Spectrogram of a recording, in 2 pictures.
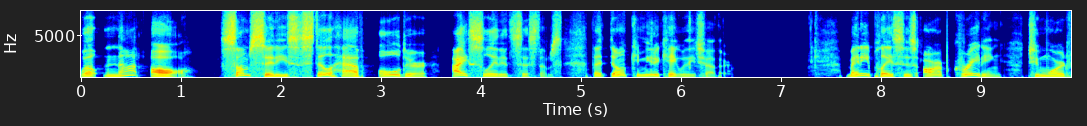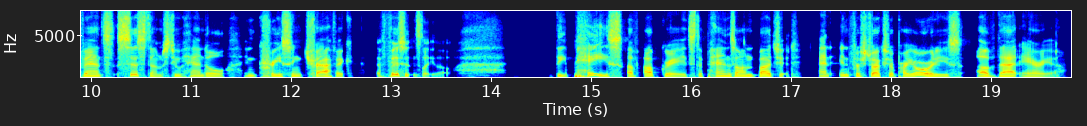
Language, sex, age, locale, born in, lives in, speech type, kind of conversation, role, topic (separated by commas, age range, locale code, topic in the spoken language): English, male, 35-39, en-US, United States, United States, read, expert-assistant, expert, How do traffic signals communicate with each other?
